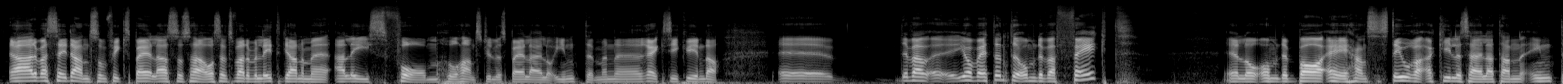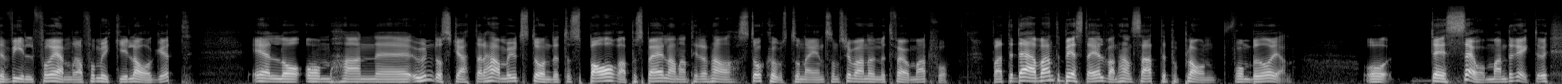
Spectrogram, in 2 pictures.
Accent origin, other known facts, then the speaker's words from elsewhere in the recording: Malmö, Skåne, Sweden; vi är från Malmö.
